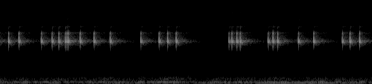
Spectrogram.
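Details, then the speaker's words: Geiger-Müller counter board with Arduino Uno and Nokia 5110 LCD; alpha source at GM tube, counts rising rapidly to 438, later 540 (almost 1 µSv/h); sharp irregular high ticks about six per second in clusters, strong counting. "so you'll see that the accounts are rising rapidly 438 so huge countries"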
